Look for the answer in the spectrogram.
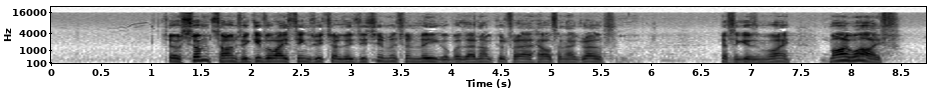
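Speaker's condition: Parkinson's disease; new tablets from new consultant in Nottingham after over a year undertreated, masked face

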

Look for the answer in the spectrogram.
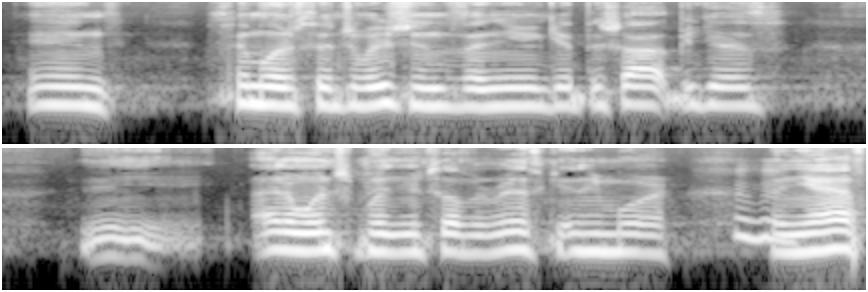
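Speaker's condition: Cerebral palsy; cannot stand unaided

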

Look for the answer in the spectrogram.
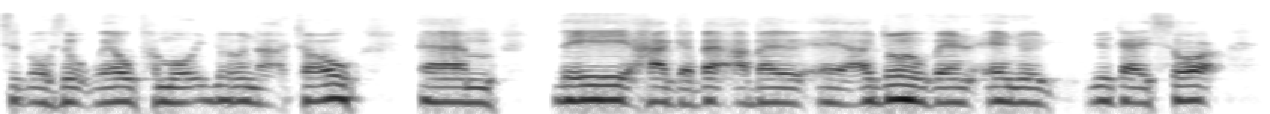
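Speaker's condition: Cerebral palsy

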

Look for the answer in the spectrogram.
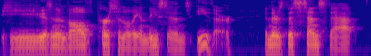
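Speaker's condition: No condition

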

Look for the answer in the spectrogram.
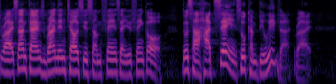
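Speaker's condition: No condition

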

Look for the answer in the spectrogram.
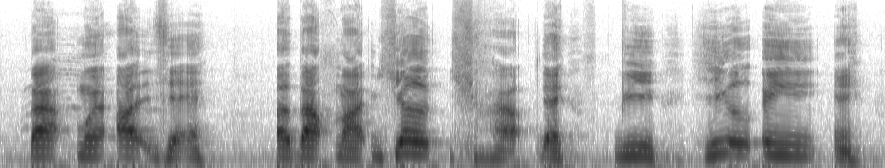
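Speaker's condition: Cerebral palsy

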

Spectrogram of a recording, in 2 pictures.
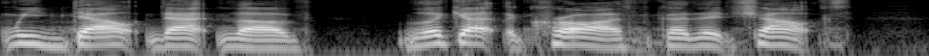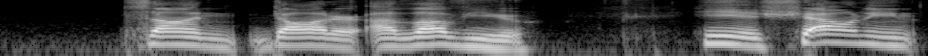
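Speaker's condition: Cerebral palsy; slurred speech

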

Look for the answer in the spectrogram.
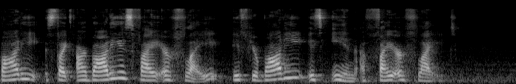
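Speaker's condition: No condition

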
